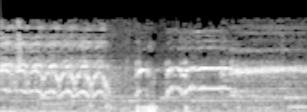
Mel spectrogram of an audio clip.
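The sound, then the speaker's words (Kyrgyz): Horses from a herd grazing on a high mountain pasture neigh, giving a few wavering, high-pitched whinnies that rise and fall in quick succession. “Чайыттай ачык күнкү теребелде үйүр жылкы жай оттойт.”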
